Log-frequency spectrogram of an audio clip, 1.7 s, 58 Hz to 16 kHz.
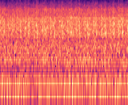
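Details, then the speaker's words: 1967 Buick GS340 idling after water pump replacement and cooling flush; steady idle with a fast, light valve-train ticking over the engine note. Lifter tap, expected to work itself out. "And we'll take care of that lifter tap. It'll work itself out."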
